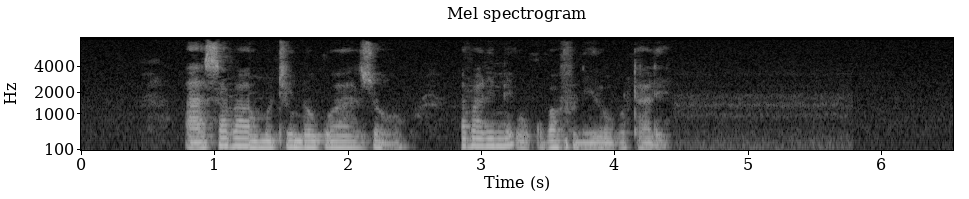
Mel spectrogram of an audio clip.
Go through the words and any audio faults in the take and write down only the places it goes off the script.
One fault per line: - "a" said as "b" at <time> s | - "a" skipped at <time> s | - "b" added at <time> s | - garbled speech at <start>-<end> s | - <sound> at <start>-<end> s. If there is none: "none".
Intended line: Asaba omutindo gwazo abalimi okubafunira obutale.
none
